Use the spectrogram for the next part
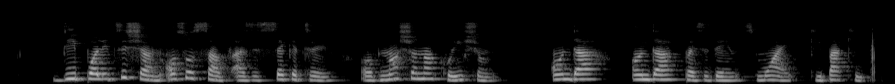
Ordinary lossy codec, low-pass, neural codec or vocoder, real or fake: none; 7.2 kHz; none; real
